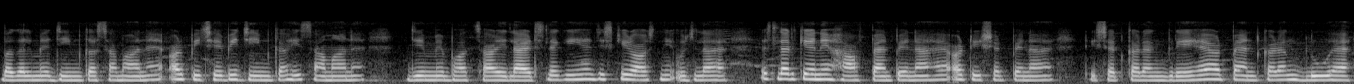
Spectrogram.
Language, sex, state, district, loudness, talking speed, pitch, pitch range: Hindi, female, Bihar, Araria, -16 LUFS, 210 wpm, 200 Hz, 195-220 Hz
